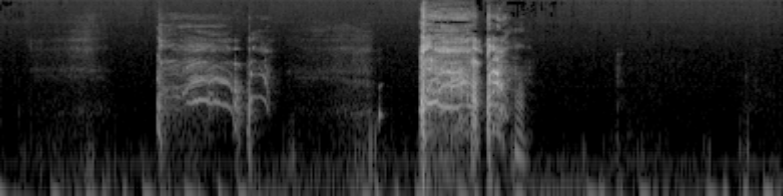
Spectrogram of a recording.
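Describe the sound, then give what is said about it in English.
Harsh human coughing in two bursts: a throaty first bout, then a louder cluster of rough coughs, with quiet gaps between them. “Hold on, excuse me. I gotta cough this out real quick.”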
